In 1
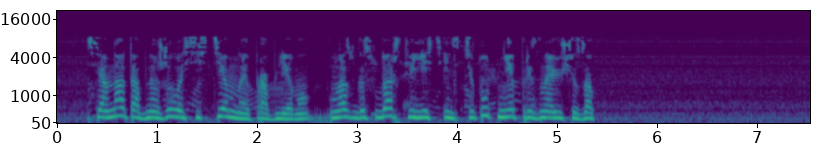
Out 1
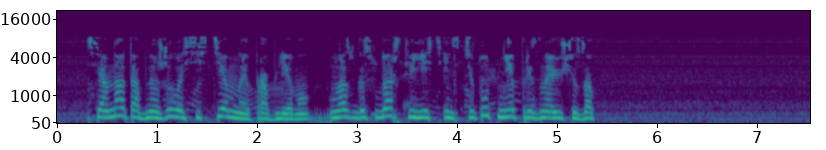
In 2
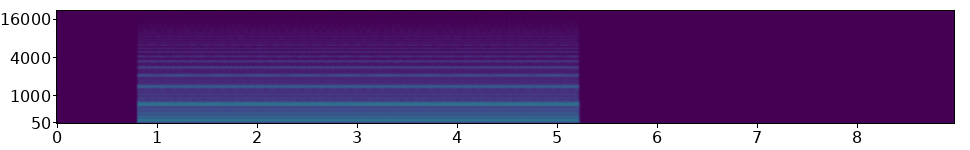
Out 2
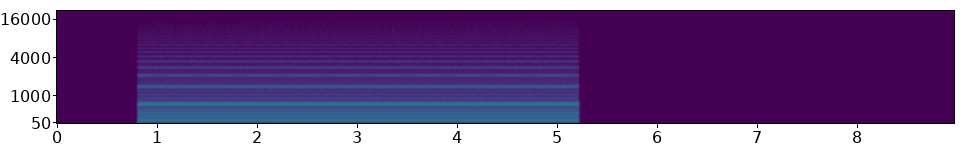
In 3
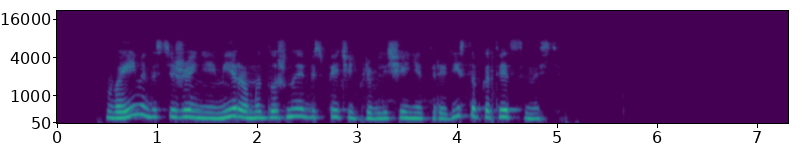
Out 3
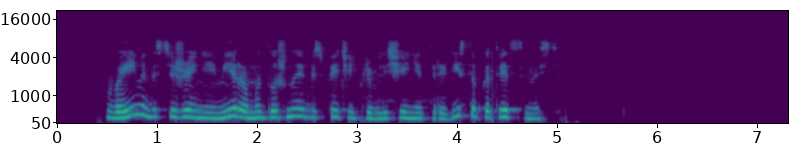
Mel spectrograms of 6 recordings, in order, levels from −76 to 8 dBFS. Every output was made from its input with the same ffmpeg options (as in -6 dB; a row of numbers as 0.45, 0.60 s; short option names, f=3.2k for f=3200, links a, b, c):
-af "equalizer=f=390:w=3:g=5.5"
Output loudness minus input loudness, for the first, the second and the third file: +1.0, +0.5, +1.0 LU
